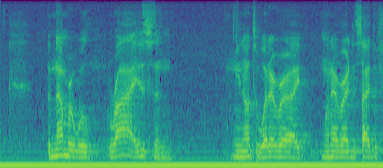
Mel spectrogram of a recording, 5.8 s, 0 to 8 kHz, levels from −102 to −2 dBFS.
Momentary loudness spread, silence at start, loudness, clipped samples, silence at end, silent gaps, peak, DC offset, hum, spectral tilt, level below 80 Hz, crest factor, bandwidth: 6 LU; 0 s; -21 LUFS; under 0.1%; 0 s; none; -4 dBFS; under 0.1%; none; -6 dB/octave; -20 dBFS; 14 dB; 7.6 kHz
